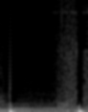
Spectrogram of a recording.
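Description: Two deep, soft thumps close together: a baby's heartbeat heard inside the womb.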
